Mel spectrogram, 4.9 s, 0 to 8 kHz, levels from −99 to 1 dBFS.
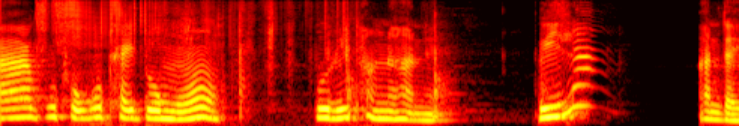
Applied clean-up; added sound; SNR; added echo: neural mask model RNNoise.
